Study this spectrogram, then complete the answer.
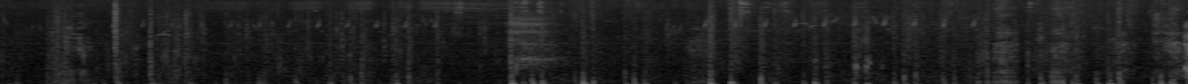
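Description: Horse hooves clip-clop in an uneven, steady stream, close and fairly loud, with occasional heavier thuds and no talking.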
